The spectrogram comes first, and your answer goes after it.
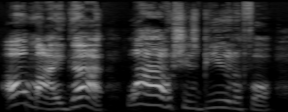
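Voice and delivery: loud, startled gasps at a strange sight; amazed gawking. Retold or imitated. Imagined people meeting aliens, loud amazed gawking. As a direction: gawk out loud at the first alien. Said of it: "if we start saying".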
